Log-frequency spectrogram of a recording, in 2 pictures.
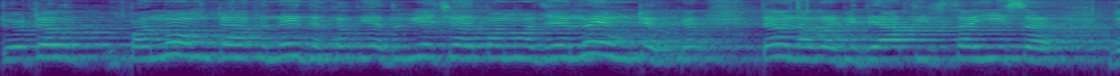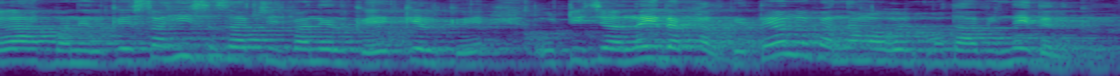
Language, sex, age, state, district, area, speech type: Maithili, female, 60+, Bihar, Saharsa, rural, spontaneous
